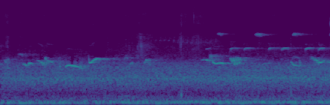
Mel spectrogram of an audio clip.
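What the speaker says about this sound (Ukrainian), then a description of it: "Пташки співають, все так хрустить, вітерець подуває, дерева створюють шум." Faint, scattered bird chirps and whistles carry over a steady, quiet outdoor hiss, sounding distant and sparse.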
